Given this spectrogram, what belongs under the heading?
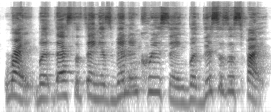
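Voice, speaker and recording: Bright, raspy, wheezy-voiced woman streamer. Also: a little high, lively intonation, normal speed. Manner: emphatic, preachy, repeats phrases for stress. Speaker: livestream host giving news updates. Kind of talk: casual livestream talk, answering viewer comments.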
